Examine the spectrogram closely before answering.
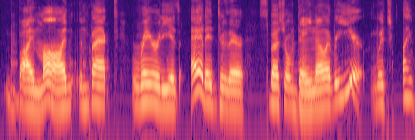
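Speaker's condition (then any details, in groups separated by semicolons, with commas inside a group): Cerebral palsy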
